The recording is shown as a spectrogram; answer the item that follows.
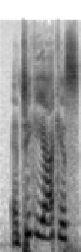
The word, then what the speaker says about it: Antiochus: Antiochus, it's been a while since I tried to pronounce a Greek word.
